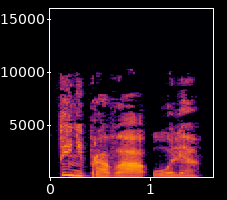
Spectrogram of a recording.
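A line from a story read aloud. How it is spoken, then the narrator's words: Gentle objection. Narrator (Russian): мягко возразила Ира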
